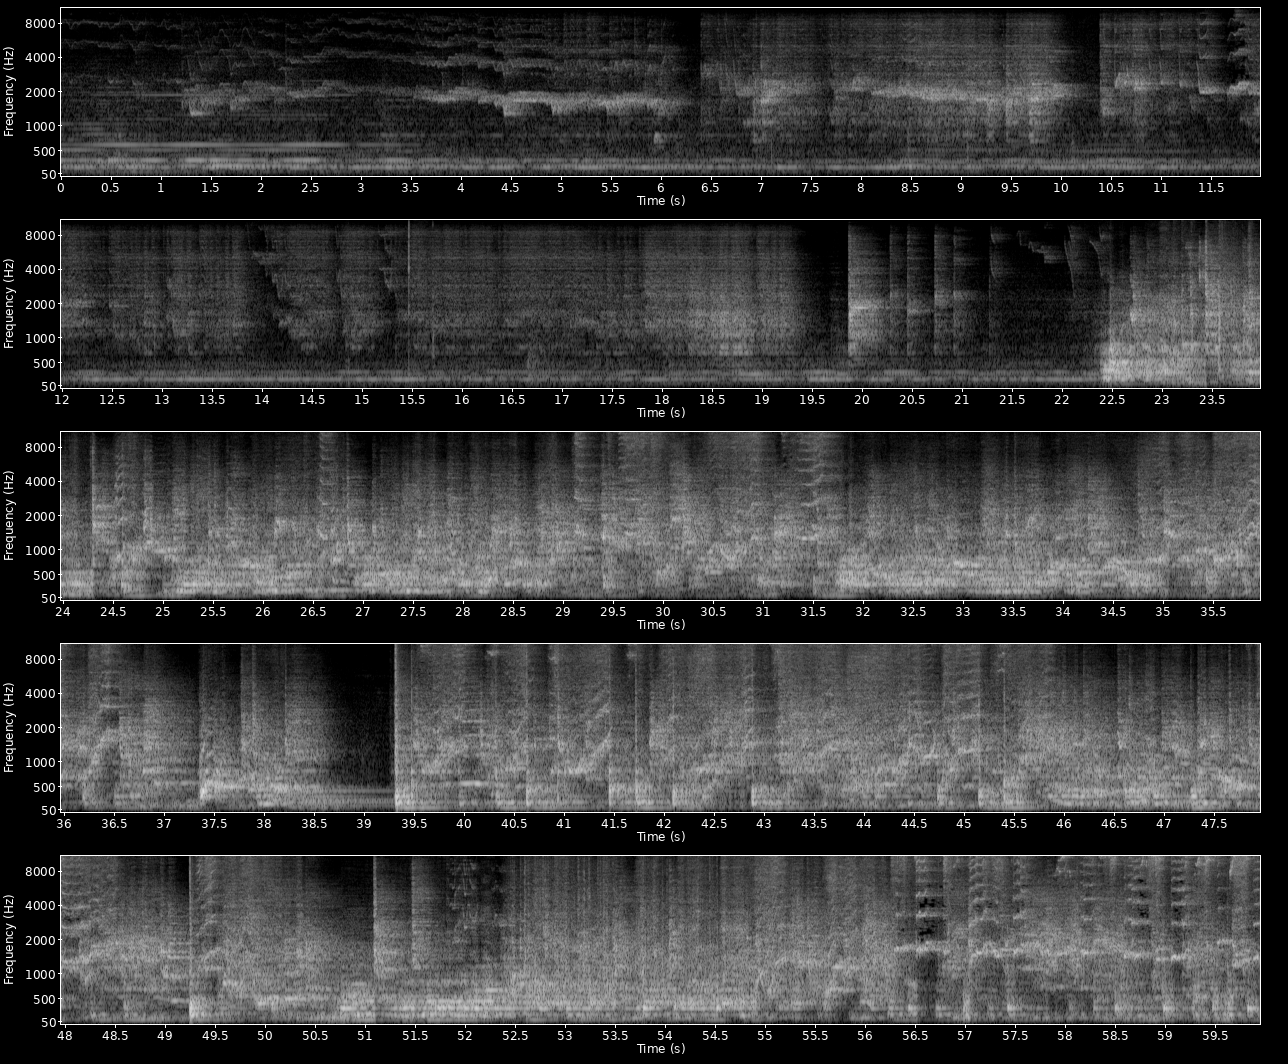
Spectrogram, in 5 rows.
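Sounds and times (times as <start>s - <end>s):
steady drone: 0.0s - 11.2s.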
